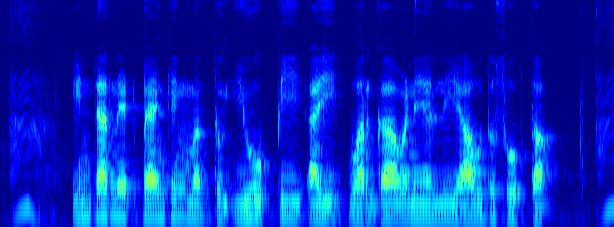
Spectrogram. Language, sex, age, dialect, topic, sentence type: Kannada, male, 18-24, Coastal/Dakshin, banking, question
